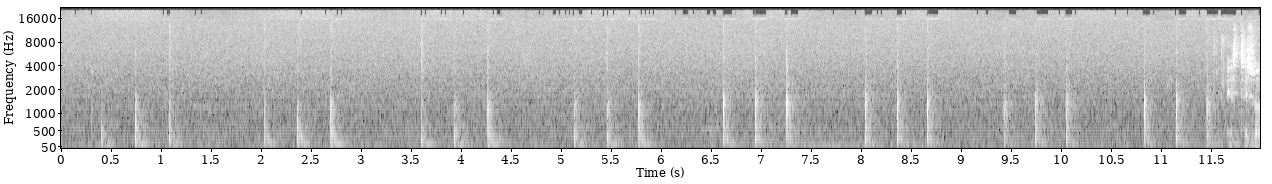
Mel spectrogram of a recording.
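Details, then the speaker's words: Percussion over the lung during an abdominal exam, moving down toward the liver; the lung note is resonant, called hyperresonant, not tympanic like Traube's space, and later changes to hepatic dullness: resonant lung percussion note. "El sonido del pulmón es un sonido que, les repito, no es timpánico, porque timpánico es aquí, en la cámara de Trauch. Esto es hiperresonante, el pulmón es hiperresonante, escúchenlo."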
